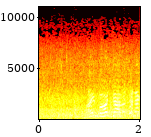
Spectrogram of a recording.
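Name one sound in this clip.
A man splashes through water.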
